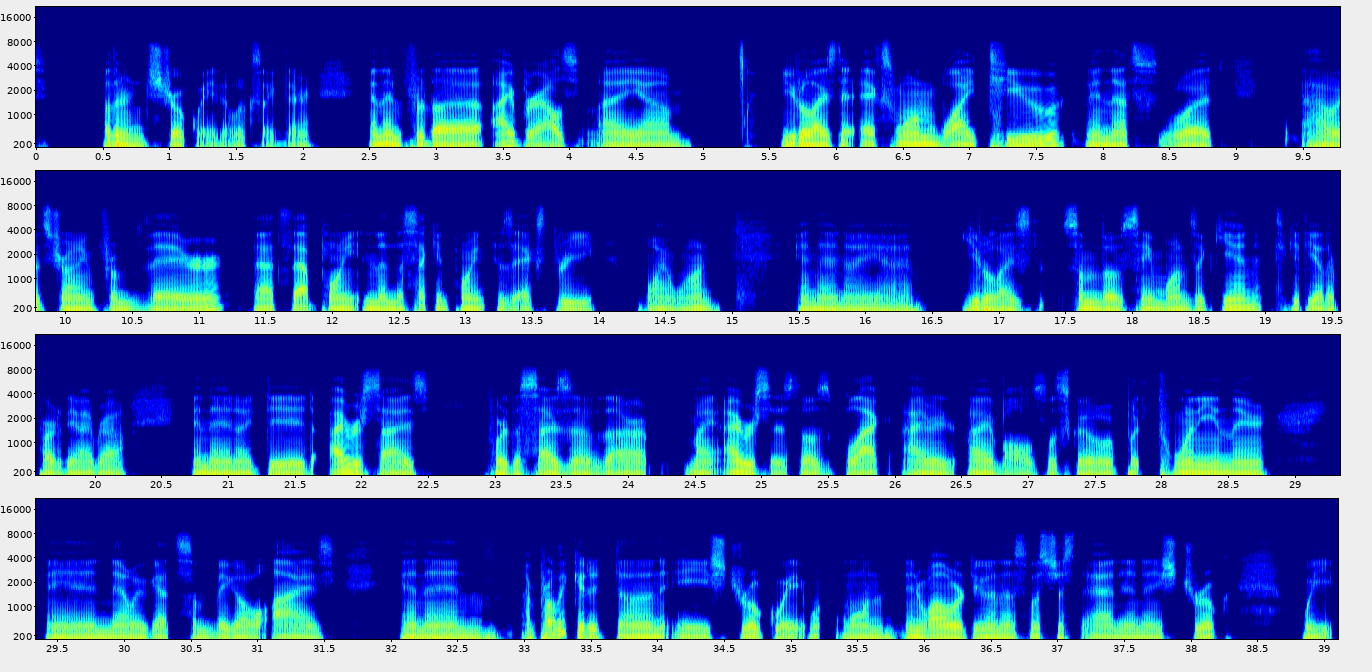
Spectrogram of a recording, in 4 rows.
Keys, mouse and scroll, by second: 5.6 click, 17.0 click, 18.8 click, 21.5 click, 23.0 click, 26.0 click, 27.7 KP_2, 27.8 KP_0, 29.1 click, 39.0 click.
